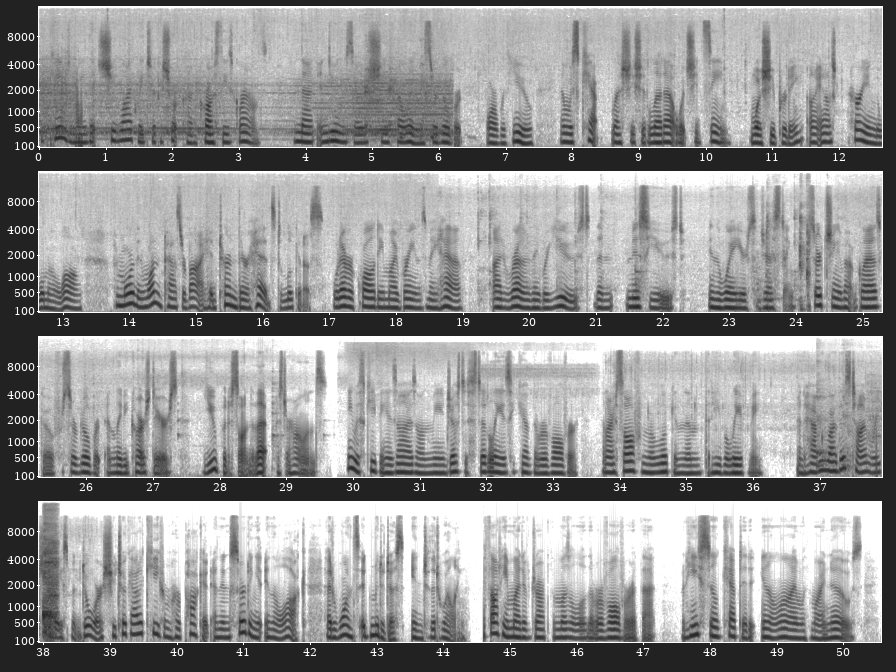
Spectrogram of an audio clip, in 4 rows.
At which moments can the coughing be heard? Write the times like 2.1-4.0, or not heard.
4.8-6.5, 23.1-24.2, 37.0-38.2.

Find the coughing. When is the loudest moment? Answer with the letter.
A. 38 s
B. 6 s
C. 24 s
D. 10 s
A.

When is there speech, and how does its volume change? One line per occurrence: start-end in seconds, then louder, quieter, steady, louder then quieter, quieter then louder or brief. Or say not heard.
0.0-50.2 steady.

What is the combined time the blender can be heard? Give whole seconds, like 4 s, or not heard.
6 s.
